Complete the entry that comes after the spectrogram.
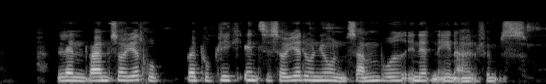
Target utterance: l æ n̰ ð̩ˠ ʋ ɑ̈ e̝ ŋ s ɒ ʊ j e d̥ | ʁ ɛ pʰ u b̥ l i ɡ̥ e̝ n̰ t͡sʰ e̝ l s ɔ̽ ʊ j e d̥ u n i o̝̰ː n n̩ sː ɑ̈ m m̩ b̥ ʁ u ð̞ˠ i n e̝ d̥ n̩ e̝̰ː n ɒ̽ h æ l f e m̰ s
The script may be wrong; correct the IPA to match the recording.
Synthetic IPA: l æ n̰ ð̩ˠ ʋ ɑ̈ e̝ n s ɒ ʊ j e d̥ | ʁ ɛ pʰ u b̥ l i ɡ̥ e̝ n̰ t͡sʰ e̝ l s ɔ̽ ʊ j e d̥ u n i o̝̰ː n n̩ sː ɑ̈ m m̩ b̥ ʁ u ð̞ˠ i n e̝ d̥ n̩ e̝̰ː n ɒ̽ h æ l f e m̰ s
